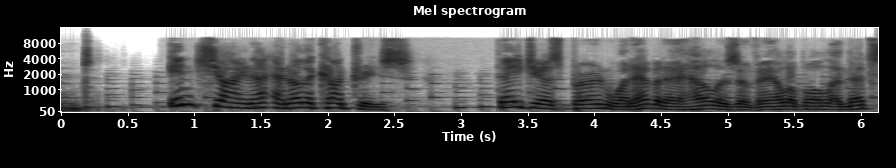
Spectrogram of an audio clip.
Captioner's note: Voice of Trump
